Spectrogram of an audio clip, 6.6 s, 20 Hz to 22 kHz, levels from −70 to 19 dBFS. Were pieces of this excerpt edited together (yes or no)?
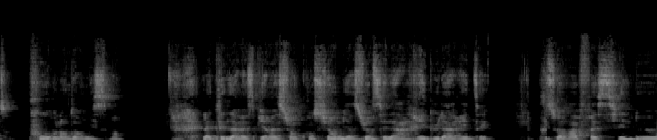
yes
